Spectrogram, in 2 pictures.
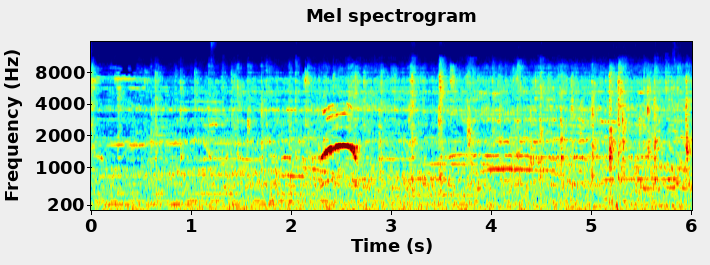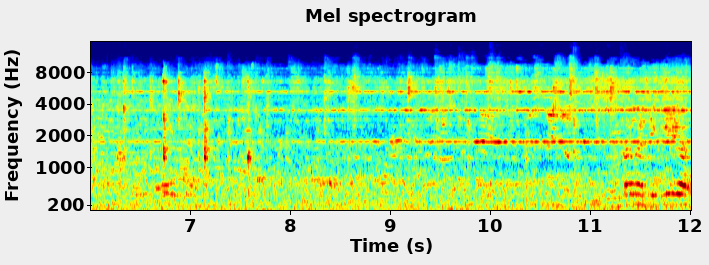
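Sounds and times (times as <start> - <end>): faint held music tones: 0.0 - 12.0.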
